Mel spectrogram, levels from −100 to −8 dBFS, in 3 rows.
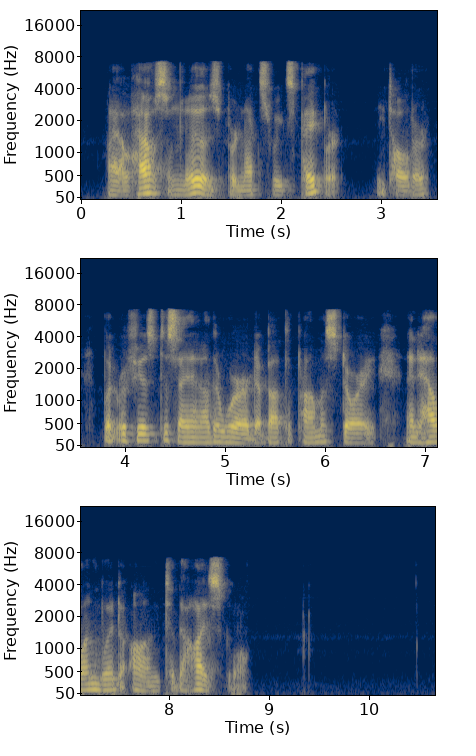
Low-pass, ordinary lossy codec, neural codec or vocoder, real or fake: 7.2 kHz; MP3, 64 kbps; codec, 24 kHz, 6 kbps, HILCodec; fake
